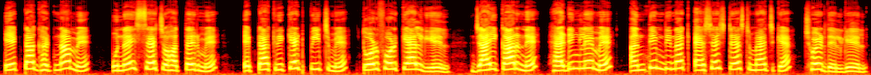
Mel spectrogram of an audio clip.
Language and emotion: Maithili, neutral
